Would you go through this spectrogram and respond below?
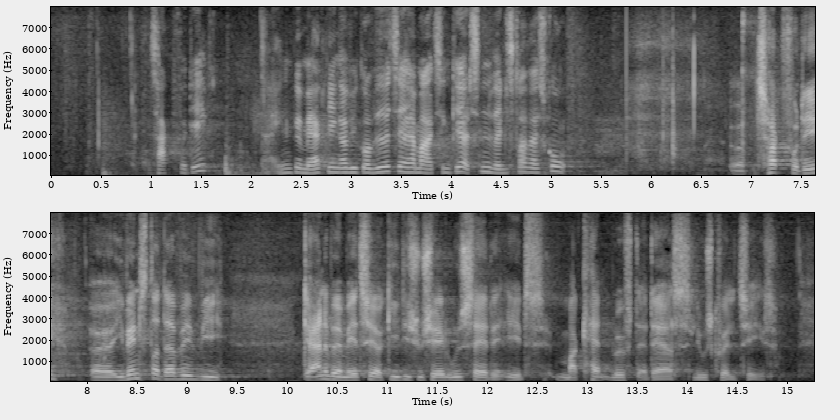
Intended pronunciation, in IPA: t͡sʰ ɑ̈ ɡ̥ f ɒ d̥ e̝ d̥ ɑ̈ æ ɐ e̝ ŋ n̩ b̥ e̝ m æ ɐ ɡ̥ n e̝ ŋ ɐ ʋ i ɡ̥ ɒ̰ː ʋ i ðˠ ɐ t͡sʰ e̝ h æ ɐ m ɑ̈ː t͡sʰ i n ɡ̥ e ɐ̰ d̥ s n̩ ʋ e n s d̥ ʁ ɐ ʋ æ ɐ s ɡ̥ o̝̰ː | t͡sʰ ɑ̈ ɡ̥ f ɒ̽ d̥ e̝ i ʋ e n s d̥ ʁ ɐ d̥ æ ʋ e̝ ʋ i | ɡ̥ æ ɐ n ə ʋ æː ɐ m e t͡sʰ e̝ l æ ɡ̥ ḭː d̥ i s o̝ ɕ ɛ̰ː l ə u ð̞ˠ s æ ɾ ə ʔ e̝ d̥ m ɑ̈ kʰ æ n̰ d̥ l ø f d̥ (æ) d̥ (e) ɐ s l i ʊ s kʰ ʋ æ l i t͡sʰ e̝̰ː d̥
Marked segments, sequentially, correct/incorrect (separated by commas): correct, incorrect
